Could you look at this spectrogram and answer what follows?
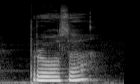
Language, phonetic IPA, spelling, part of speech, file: Czech, [ˈproːza], próza, noun, Cs-próza.ogg
- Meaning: prose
